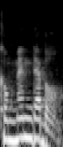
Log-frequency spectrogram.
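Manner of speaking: commendable with Polish stress. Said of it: "are gonna become".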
